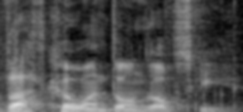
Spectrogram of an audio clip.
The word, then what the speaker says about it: Vlatko Andonovski: Vla- Vlatko Andonovski.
